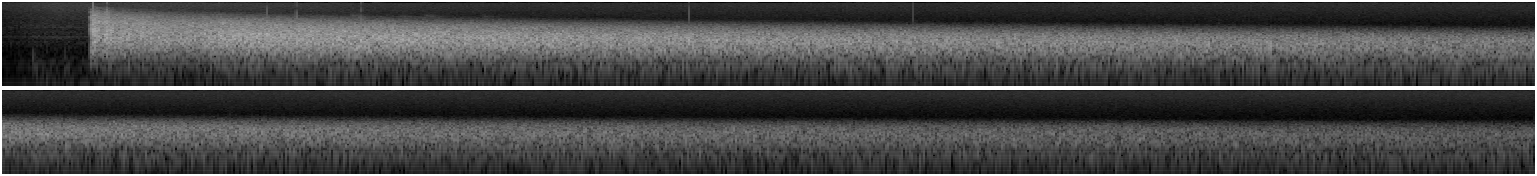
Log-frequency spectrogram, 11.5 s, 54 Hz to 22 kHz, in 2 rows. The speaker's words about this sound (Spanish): vais a escuchar un disparo y luego eco de 112 segundos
